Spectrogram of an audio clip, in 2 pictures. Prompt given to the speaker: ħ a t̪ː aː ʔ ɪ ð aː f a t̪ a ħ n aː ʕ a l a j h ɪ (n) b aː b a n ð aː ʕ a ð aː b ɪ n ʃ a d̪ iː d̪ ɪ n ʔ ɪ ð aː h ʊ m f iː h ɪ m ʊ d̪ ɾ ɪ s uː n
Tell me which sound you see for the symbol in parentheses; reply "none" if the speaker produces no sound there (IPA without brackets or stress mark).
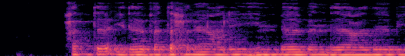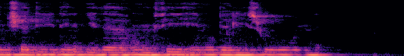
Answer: m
